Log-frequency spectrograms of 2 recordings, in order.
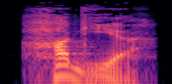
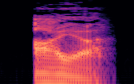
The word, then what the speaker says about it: Hagia: If you had no background and were just a standard English speaker, you might pronounce it Hagia. However, that has never really been how it's been pronounced. There's also Hagia, Hagia with the H silent. The standard pronunciation and what I'll be using in this episode is Aya. This would be as if it were spelled A-Y-A, which is actually how it's spelled in Turkish.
